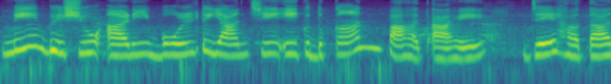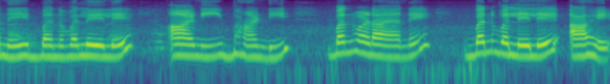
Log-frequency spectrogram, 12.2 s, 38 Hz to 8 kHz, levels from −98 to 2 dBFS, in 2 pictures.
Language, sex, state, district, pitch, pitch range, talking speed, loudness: Marathi, female, Maharashtra, Sindhudurg, 245 Hz, 225-275 Hz, 80 wpm, -15 LUFS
